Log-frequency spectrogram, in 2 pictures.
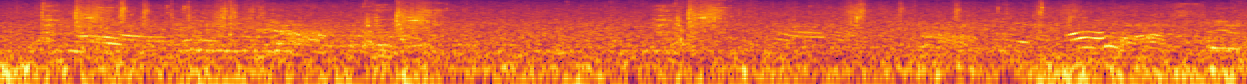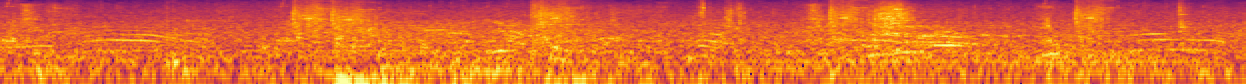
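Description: A fire spell crackles and roars.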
